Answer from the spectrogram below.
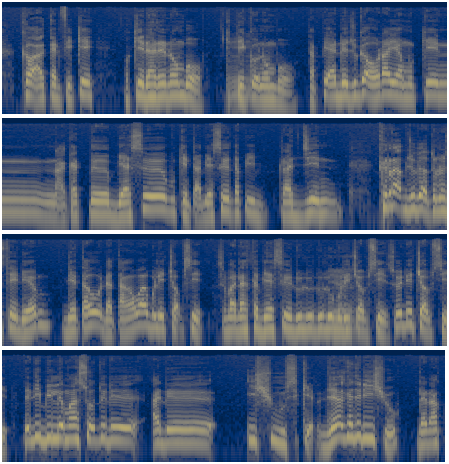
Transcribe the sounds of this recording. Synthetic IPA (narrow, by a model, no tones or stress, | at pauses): kawakanfikɪ | okedaɦdanõmbɔkit̪əikʊʔ̚nɔ̃mbɔt̪apiadad͡ʒuɡaʔoɾaŋjaŋmũŋkɪnːa̰ʔkat̪əbiasəmũŋkɪnt̪aʔbiasət̪apiɾad͡ʒɪn | kəɾap̚d͡ʒuɡaʔt̪uɾʊnst̪ediəmdiət̪audat̪aŋawalbolɛht͡ʃɔp̚sit̪̚səbap̚daht̪əbiasəduludulubolɛht͡ʃɔp̚sit̪̚sodiət͡ʃɔp̚sit̪̚d͡ʒadibiləmasʊʔ̚t̪udəadə | iʃusi̥kɪt̪̚d͡ʒaakand͡ʒadiːʃu | danak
